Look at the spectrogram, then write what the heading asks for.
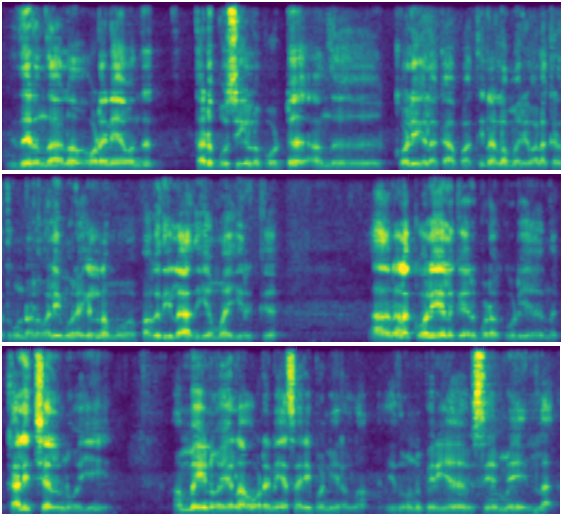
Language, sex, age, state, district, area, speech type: Tamil, male, 60+, Tamil Nadu, Tiruchirappalli, urban, spontaneous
